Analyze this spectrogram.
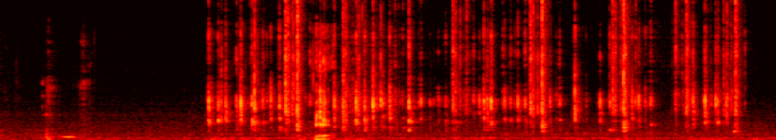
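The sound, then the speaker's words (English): Rapid typing on a computer keyboard: many crisp key clicks in an irregular, busy rhythm that starts after about two seconds of near quiet and continues steadily to the end. “What are you, typing a paper over there?”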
